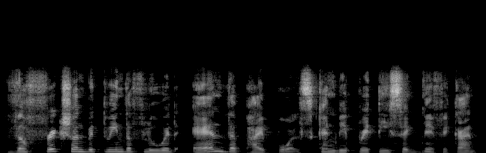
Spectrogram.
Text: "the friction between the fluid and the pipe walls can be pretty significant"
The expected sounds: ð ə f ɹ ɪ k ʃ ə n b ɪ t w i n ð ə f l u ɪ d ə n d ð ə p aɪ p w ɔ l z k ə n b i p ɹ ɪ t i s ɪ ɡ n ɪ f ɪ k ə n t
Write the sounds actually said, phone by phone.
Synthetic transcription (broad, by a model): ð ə f ɹ ɪ k ʃ ə n b ɪ t w i n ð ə f l u ɪ d ə n d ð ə p aɪ p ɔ l s k ə n b i p ɹ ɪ t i s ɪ ɡ n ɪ f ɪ k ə n t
